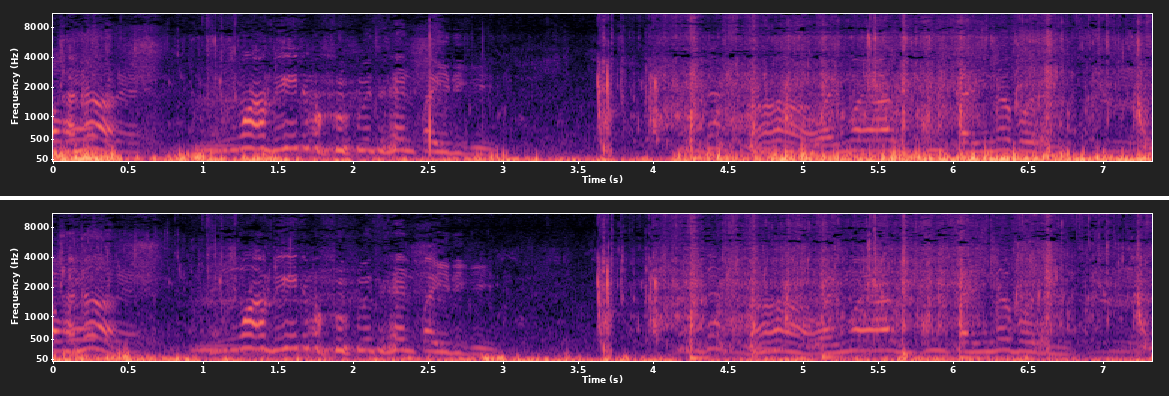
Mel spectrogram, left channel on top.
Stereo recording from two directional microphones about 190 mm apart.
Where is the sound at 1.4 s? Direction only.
35° right (ahead or behind).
